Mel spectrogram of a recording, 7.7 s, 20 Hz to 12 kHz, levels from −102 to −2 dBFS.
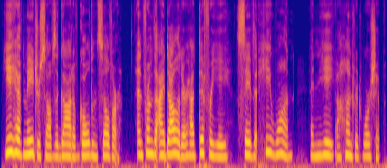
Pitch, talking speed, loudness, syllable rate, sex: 205 Hz, 200 wpm, -20 LUFS, 5.3 syllables/s, female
